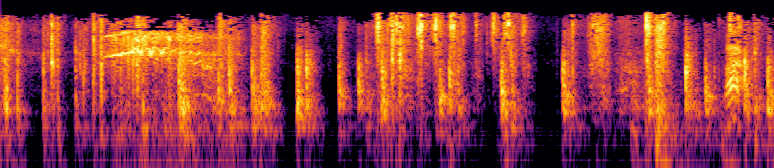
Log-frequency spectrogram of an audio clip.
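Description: A horse whinnies loudly while hooves clip-clop in an uneven rhythm as a man is told to get up on it, with scattered knocks and thumps throughout.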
